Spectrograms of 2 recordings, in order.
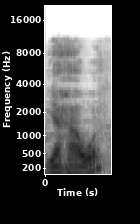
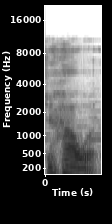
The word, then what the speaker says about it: Yahweh: So it says here, Jehovah, the Indians pronounce it Yahawah, and actually the real Hebrew, it's pronounced Yahweh as well.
